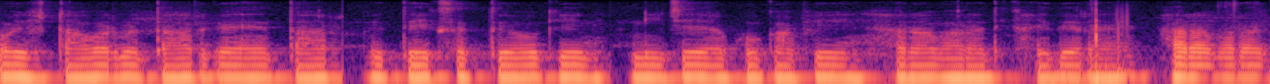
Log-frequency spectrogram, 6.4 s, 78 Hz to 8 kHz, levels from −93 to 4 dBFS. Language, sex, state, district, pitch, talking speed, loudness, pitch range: Hindi, male, Bihar, Jahanabad, 110 Hz, 225 wpm, -21 LUFS, 110-115 Hz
